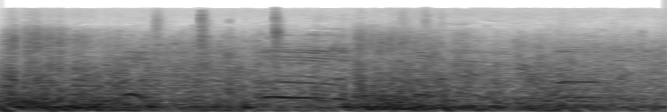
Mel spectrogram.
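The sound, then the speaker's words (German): A broadside of ship cannons thunders in a dense, continuous roar as a ship fires all its guns at the Spanish ship Natividad. Several sharp booms stand out over the rumbling din, with shouting voices mixed faintly into the battle noise. “Feuer aus allen Kanonen! Ran an die Natividad, Leute! Ran! Gebt Feuer!”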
